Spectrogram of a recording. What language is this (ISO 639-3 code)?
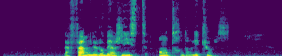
fra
